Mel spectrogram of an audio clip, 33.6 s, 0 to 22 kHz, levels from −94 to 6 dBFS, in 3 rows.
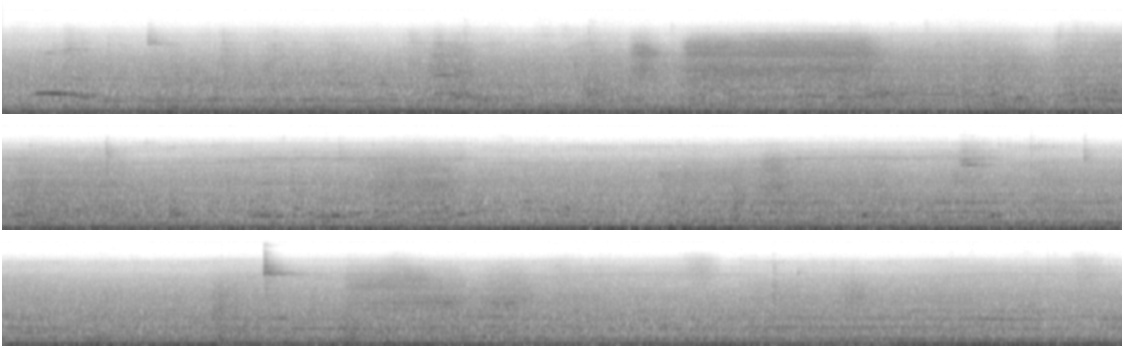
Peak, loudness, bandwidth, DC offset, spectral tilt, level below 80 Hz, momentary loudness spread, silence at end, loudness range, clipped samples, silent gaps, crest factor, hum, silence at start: -18 dBFS; -33 LUFS; 9 kHz; under 0.1%; -6.5 dB/octave; -36 dBFS; 3 LU; 0 s; 2 LU; under 0.1%; none; 14 dB; none; 0 s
